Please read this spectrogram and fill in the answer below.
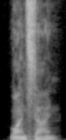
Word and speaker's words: Weinstein: Uh, and his brother Brett Weinstein, Weinstein, that is how you say it.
